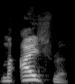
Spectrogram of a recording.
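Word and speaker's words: מעשר: Means 10th in the Hebrew is pronounced ma'ashra.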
